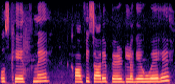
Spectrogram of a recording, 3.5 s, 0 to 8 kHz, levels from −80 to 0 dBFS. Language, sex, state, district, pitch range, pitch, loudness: Hindi, female, Uttar Pradesh, Shamli, 275-310 Hz, 285 Hz, -13 LUFS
